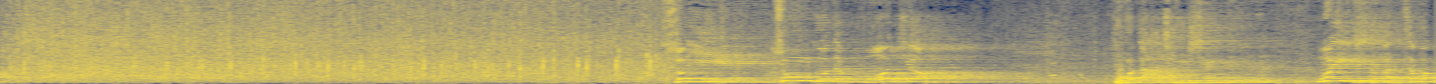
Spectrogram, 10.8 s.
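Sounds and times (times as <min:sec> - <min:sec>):
audience applause: 0:00.0 - 0:05.5
speech: 0:05.0 - 0:07.3, 0:08.4 - 0:10.7.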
